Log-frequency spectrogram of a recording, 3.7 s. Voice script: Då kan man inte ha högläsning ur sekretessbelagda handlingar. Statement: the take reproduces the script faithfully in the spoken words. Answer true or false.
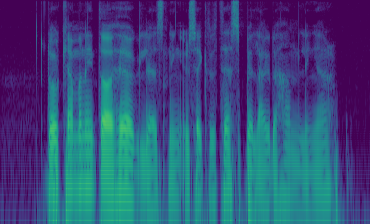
true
